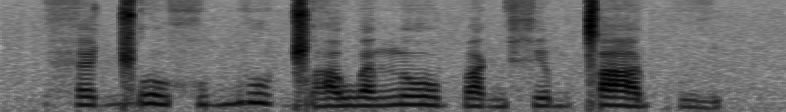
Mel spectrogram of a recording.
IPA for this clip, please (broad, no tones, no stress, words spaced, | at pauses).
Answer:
hɛɡ͡ǁoxʷɨ buɡ͡ǁa wɐnopaɡ xebǀakʷʰi̤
